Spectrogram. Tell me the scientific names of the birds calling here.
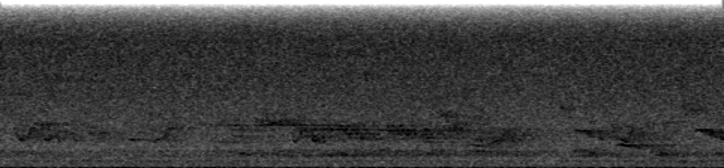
Corvus brachyrhynchos, Cardinalis cardinalis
